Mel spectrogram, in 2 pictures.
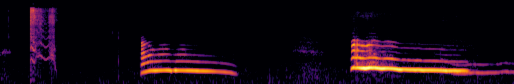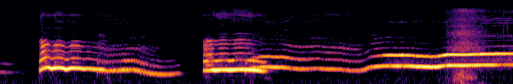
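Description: A dog gives long, wavering howls in drawn-out bursts, each sliding and bending in pitch.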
